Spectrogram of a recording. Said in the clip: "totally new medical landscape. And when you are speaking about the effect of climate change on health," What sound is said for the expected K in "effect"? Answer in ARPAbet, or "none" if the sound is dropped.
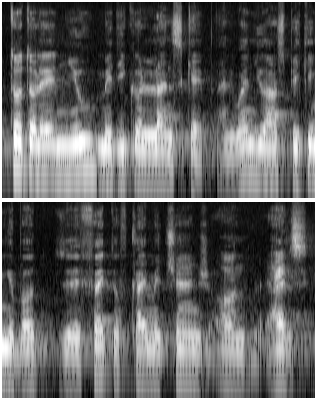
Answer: K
